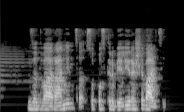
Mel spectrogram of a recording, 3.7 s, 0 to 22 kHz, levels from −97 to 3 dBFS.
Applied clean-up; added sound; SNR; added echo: classical method spectral subtraction.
